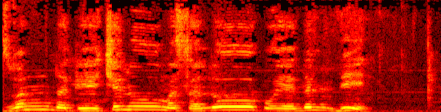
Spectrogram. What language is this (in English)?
Pashto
